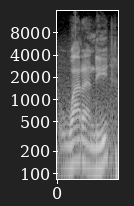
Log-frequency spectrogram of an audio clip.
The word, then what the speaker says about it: Wadandi: Well, we kind of say like Warandi is kind of the R we pronounce almost like a gnarly. So that R gnarly, so it's Warandi.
